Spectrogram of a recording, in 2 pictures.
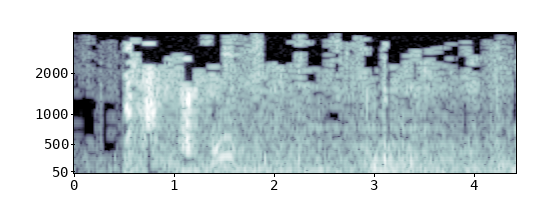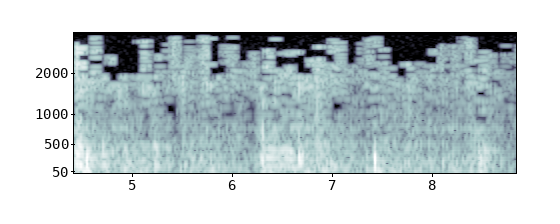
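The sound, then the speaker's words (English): A dog barks in a few short, sharp bursts near the start, with scattered yips after, while people talk in the background. “See, the Gujaratis would never keep dogs, you know.”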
